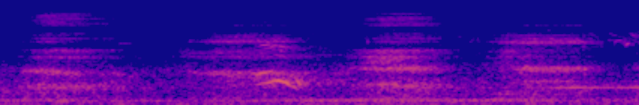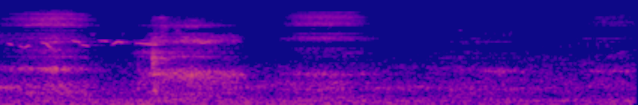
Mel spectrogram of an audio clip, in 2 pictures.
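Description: Birds giving a series of short hoarse calls, roughly one a second, with a few faint higher chirps between them.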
